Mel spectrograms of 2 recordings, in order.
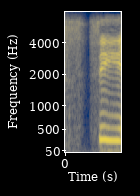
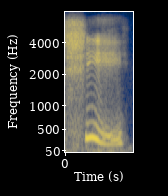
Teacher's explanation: see is in the front she is in the back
